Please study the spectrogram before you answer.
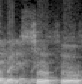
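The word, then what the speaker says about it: يبسط: Shadnya harus dibaca sin menjadi yabsutu dan basto.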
